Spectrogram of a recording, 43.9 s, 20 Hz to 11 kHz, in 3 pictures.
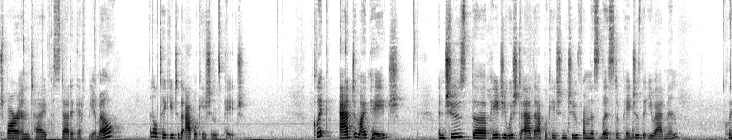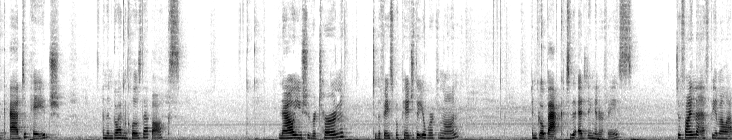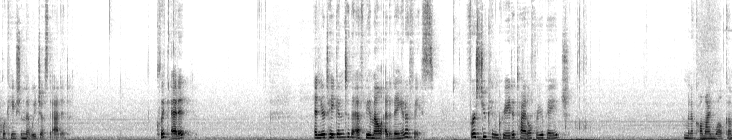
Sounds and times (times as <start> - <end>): Speech: 0.0 - 2.4, 3.0 - 4.9, 6.3 - 8.0, 8.8 - 13.6, 14.5 - 15.9, 16.6 - 18.3, 20.2 - 23.9, 25.2 - 27.4, 28.2 - 30.8, 32.4 - 33.2, 35.6 - 38.0, 38.6 - 40.7, 43.0 - 43.9.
